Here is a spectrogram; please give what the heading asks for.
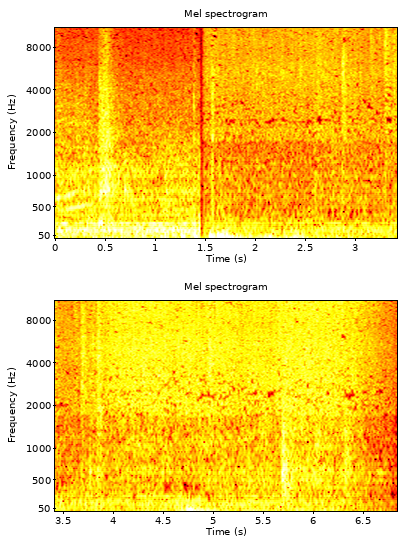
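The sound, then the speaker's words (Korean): Steady sizzling and hissing of food cooking in a Japanese-style ramen restaurant kitchen, with a few sharp knocks and clatters over the frying. “일본식 라면 가게인 이야기를 담은 라멘의 주방에서 능숙한 솜씨로 주문받은 음식을 만들어냈습니다.”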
